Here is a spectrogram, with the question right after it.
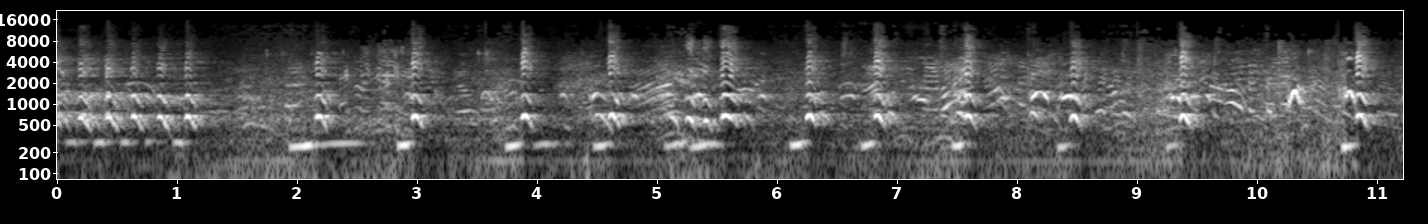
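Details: Gibbons at Disney's Animal Kingdom, loud and energetic, hooing and singing: a run of repeated hoots swelling and sweeping upward in pitch, several voices overlapping, with people chattering and laughing nearby.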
